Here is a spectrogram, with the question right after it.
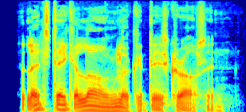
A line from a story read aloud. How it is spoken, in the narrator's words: Preacher said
